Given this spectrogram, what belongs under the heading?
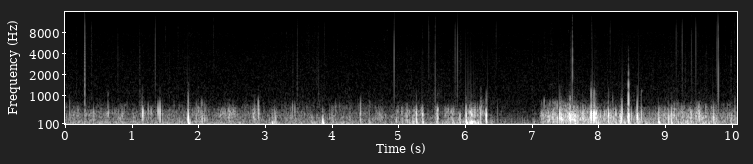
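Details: Normal, very active bowel sounds from hunger, heard late in the afternoon in a tracing taken at the heart apex: frequent low gurgles, rumbles and bubbling bursts over a steady hum.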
